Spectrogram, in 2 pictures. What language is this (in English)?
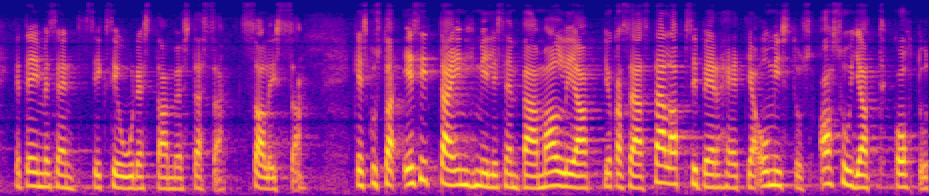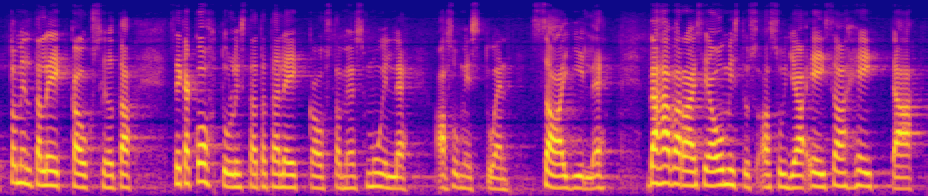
Finnish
